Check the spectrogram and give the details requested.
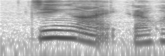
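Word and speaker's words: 仁愛: 인해를 징아이라고 하고요.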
